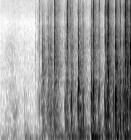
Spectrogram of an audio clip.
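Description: Tarot cards being shuffled by hand, a rapid riffle of crisp papery flicks that starts after a short silence and grows louder and denser over a second, close up.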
